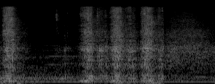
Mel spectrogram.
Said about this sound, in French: pour râper les carottes, ça prend une râpeuse comme ça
